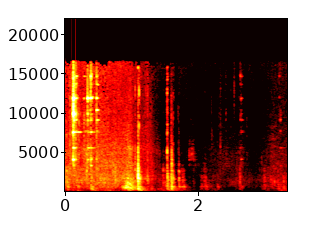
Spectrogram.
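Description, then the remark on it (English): Metallic jingling of keys followed by sharp clicks and clunks as a Lama unlocks the door to a place hidden away for centuries, then quieter rustling and faint shuffling; no voices. “The Lama produces a key and unlocks the door to a place that has been hidden away for centuries.”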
